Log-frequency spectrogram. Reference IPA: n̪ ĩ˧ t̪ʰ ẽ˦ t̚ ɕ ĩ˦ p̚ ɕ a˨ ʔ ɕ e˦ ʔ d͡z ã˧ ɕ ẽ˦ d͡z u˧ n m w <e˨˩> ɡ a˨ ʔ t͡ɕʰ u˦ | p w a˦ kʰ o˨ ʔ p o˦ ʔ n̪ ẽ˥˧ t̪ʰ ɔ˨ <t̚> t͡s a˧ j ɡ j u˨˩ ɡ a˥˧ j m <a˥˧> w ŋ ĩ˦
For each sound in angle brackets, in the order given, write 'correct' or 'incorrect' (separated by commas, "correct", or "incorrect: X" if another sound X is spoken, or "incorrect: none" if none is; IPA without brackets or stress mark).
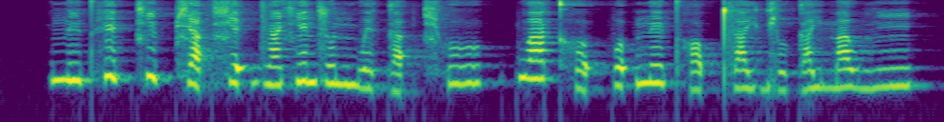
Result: correct, incorrect: p̚, correct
